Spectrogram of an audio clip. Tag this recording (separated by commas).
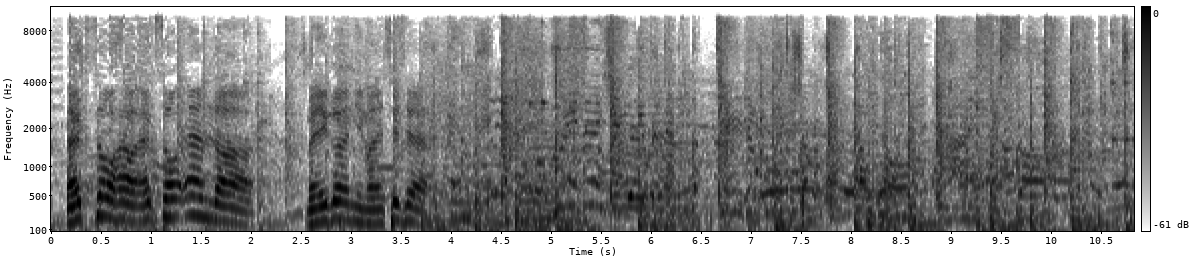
Music, Speech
